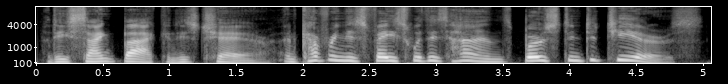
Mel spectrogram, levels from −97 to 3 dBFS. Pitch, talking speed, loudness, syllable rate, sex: 170 Hz, 200 wpm, -18 LUFS, 4.2 syllables/s, male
